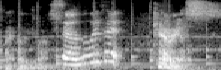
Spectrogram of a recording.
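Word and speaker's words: Carrious: Carius. He will carry us into the future.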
